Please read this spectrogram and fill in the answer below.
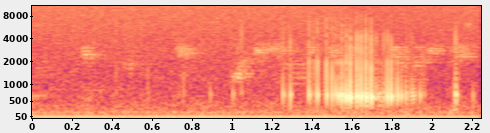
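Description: Diesel railcar running, a steady low rumble heard from inside the passenger cabin, with a short, loud rasping burst about one and a half seconds in.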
